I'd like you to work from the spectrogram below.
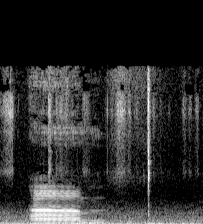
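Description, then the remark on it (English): Steady low road rumble from inside a moving car fills the whole stretch, with a brief, buzzy tonal sound near the start and a faint click later. “I'm really sorry. I'm in my car.”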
